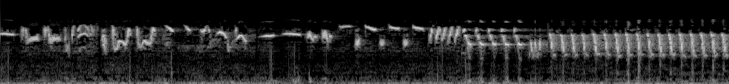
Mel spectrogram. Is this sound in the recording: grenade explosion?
no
